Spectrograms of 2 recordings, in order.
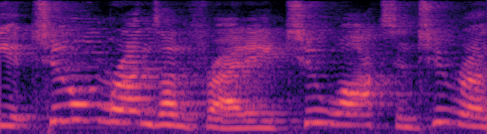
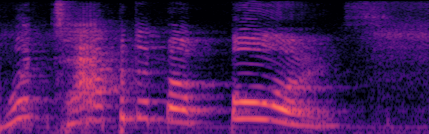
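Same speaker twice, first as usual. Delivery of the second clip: put-on tearful blubbering whine, high sobbing; 7 semitones higher than usual. Joking about the Reds taking two of three from the Mets, mock-crying Grimace voice. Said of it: "Grimace is crying in his purple cave going".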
